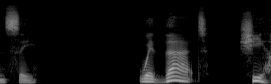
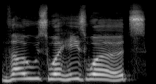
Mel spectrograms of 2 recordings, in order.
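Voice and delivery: put-on higher, louder, urgent young woman; Nancy risking her life telling Rose the truth, urgent and louder; 11 semitones higher, 8 dB louder than usual. A narrator's reading. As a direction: confess it as if your life depends on it. Nancy insisting.

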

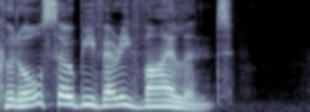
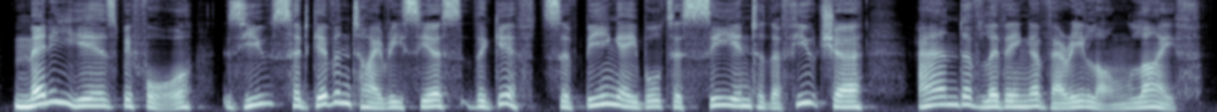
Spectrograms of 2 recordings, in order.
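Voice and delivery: plain reading voice

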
